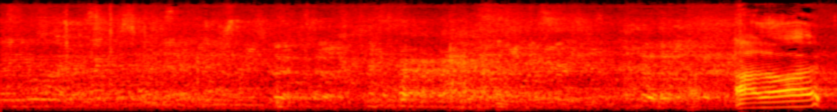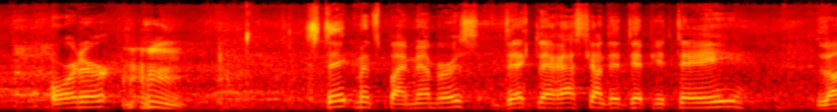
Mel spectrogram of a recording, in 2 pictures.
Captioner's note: speaking French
